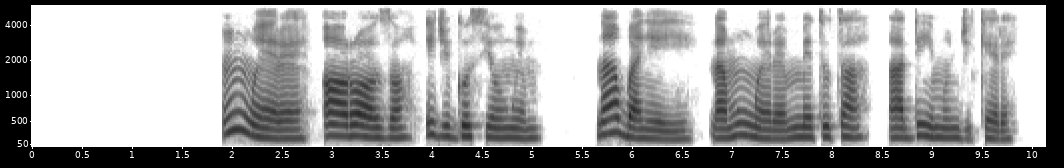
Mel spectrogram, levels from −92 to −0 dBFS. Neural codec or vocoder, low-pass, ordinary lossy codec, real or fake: none; 5.4 kHz; none; real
